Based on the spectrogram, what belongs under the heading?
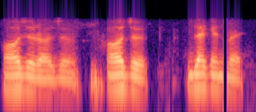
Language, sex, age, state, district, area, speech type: Nepali, male, 18-30, West Bengal, Darjeeling, rural, conversation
